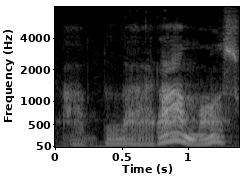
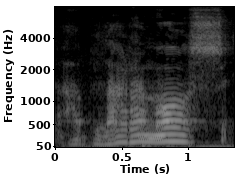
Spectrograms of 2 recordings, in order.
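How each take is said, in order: First: Habláramos with stress moved to the third syllable, ra; wrong stress without accent. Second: Habláramos with stress on the second syllable, blá; correct stress. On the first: Teacher shows how habláramos sounds without its accent, misstressed. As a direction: say habláramos as hablaRAmos, the unaccented mistake. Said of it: "it would sound like habláramos". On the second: Teacher models habláramos with stress on blá. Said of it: "we need an accent there". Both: Shown as a demonstration.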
